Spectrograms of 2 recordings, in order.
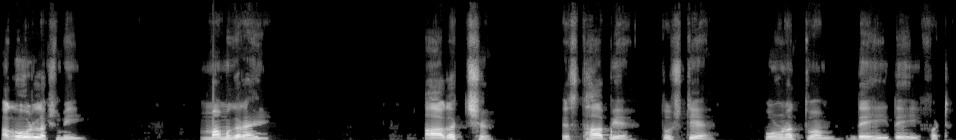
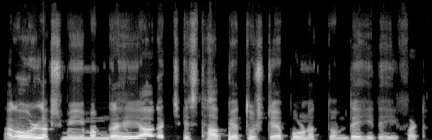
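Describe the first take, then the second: First: The mantra is recited slowly and evenly. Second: The mantra is recited quickly.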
